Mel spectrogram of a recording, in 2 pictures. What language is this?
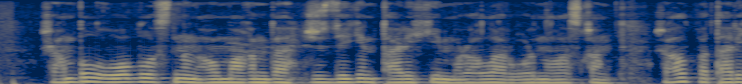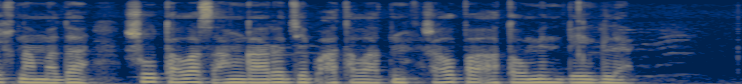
Kazakh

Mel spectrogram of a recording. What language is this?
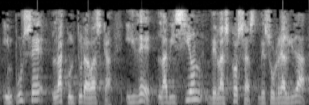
Spanish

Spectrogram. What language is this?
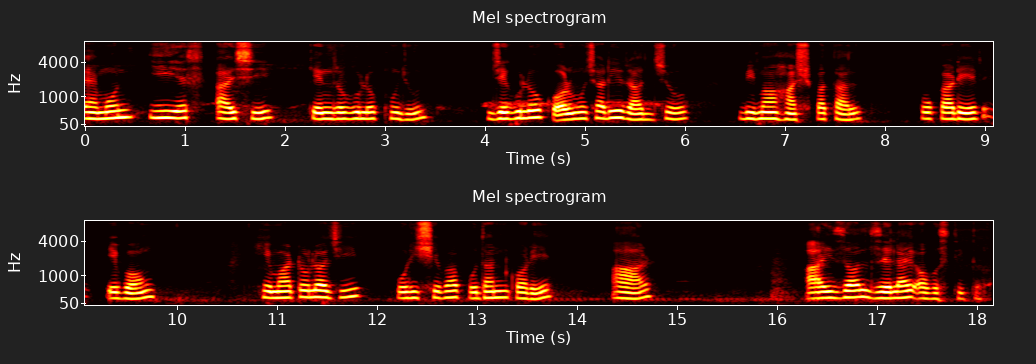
Bangla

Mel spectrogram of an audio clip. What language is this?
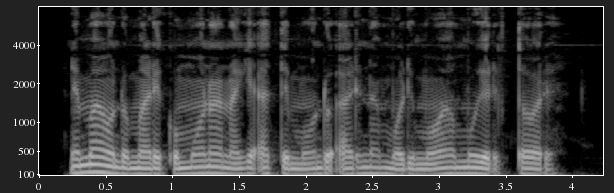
Kikuyu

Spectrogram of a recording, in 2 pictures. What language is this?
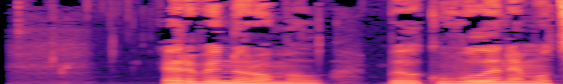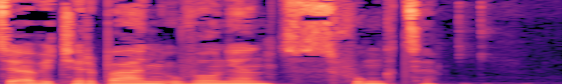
Czech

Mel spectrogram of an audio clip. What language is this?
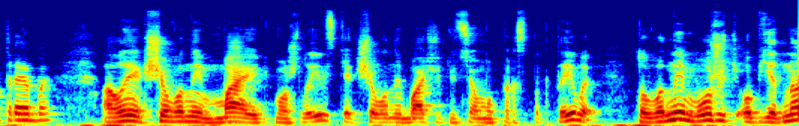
Ukrainian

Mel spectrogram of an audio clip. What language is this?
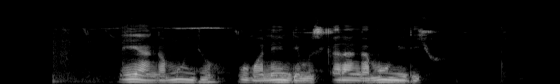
Luyia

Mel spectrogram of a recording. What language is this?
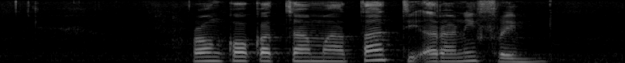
Javanese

